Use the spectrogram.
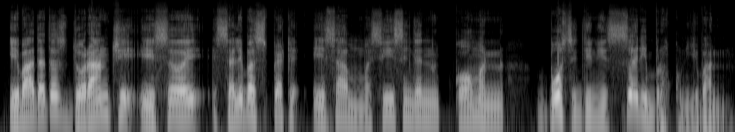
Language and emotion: Kashmiri, neutral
